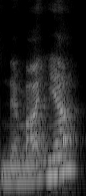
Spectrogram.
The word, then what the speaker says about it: Nemanja: people on the on it's pronounced nemanja mania okay thank you thank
